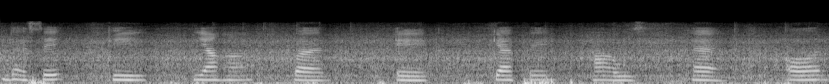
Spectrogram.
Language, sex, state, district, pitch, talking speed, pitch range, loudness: Hindi, female, Chandigarh, Chandigarh, 205 Hz, 65 wpm, 195-210 Hz, -15 LUFS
